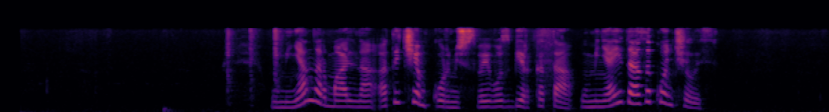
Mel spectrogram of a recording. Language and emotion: Russian, positive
